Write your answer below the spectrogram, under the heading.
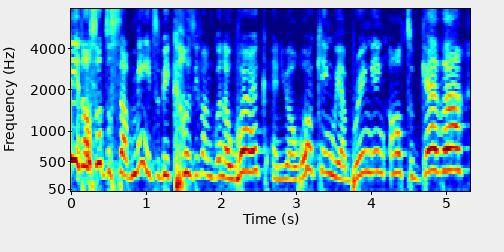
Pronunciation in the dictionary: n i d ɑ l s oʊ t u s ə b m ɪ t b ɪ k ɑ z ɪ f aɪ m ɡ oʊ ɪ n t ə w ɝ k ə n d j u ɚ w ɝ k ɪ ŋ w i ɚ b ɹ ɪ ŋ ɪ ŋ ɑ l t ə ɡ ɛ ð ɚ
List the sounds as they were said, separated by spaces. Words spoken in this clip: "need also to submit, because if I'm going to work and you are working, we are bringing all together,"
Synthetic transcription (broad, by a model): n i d ɑ l s oʊ t u s ə b m ɪ t b ɪ k ɑ z ɪ f aɪ m ɡ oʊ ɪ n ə w ɝ k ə n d j u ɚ w ɝ k ɪ ŋ w i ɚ b ɹ ɪ ŋ ɪ ŋ ɑ l t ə ɡ ɛ ð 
